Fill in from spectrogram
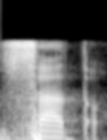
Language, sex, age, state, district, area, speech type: Odia, male, 18-30, Odisha, Cuttack, urban, read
